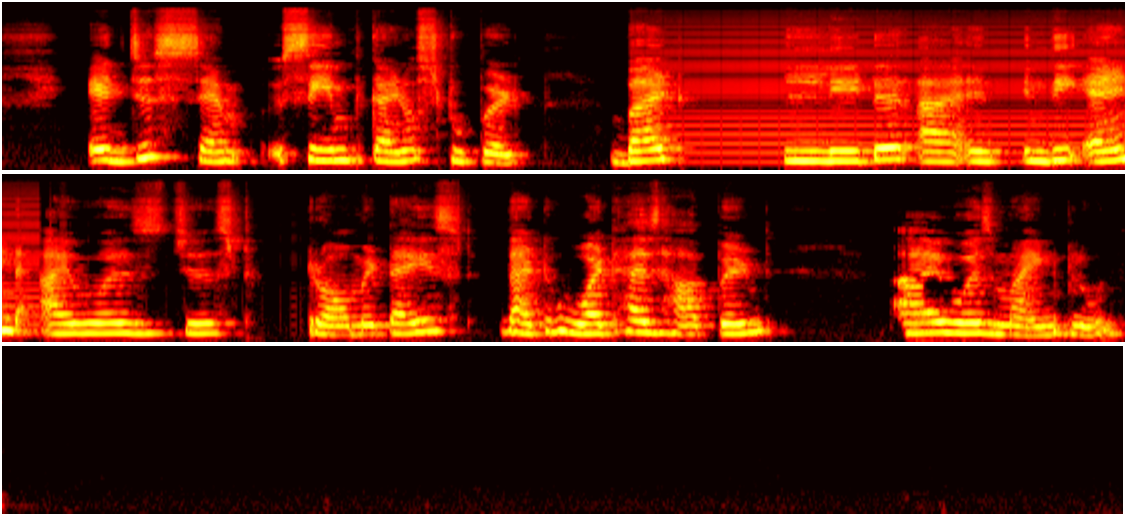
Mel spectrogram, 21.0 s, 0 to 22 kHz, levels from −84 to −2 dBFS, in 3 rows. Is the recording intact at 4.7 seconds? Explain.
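No. From 3.92 to 7.25 s a GSM phone buzz sits about 20 dB below the speech: a nearby phone on a call transmits in 217 Hz bursts that the circuitry rectifies. Unlike smooth 50 or 60 Hz mains hum, it is a hard, raspy, harmonic-rich buzz.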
